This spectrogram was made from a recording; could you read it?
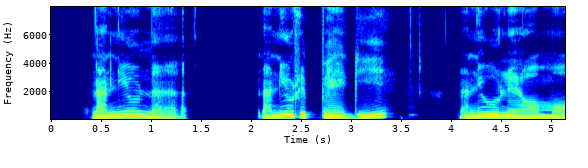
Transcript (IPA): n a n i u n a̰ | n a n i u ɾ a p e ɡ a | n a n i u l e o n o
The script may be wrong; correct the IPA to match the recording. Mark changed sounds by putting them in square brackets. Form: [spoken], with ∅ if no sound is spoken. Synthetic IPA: n a n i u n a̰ | n a n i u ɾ [i] p e ɡ [i] | n a n i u l e o [m] o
